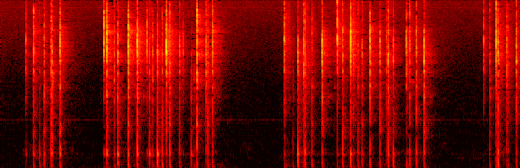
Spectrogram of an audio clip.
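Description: Long white acrylic nails tap and scratch a small board of parallel bamboo slats with gaps. They come in four quick bursts of dry, bright clicks, each dying away almost instantly. A faint hollow tone sits low in the midrange, with near silence between the bursts.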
